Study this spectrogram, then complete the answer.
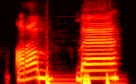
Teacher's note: Ba yang pertama sukun, ba yang kedua berharokat. Jadi ditahan di sukunnya. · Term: syiddah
